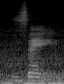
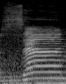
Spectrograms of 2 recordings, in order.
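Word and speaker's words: Zann: called the music of eric zane or zen or zahn or however you want to pronounce this last name it's z-a-n-n i had been pronouncing it in my head as uh zahn i think so i don't know why i just said zayn but we'll go with it i see french stuff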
